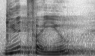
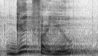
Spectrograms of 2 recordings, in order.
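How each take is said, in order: Both takes have the same delivery.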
